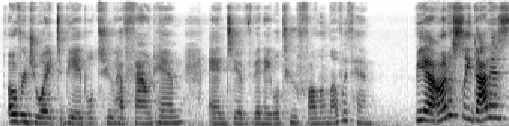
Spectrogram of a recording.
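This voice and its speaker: A woman's voice: medium pitch, fairly bright tone. A woman in her twenties chatting casually to camera in her apartment, talking emphatically and laughing often. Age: 20s. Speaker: vlogger. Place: her own apartment, indoors.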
